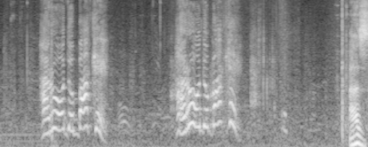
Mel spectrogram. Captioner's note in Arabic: الصوت المنطوق البدوي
